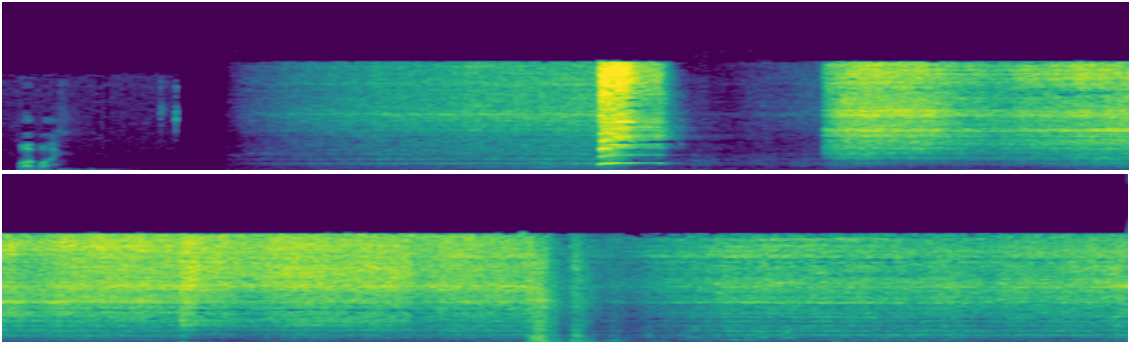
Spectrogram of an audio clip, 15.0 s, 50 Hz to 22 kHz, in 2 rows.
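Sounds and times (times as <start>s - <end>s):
steam hissing: 1.6s - 4.5s, 5.4s - 15.0s
steam whistle: 3.9s - 4.6s.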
